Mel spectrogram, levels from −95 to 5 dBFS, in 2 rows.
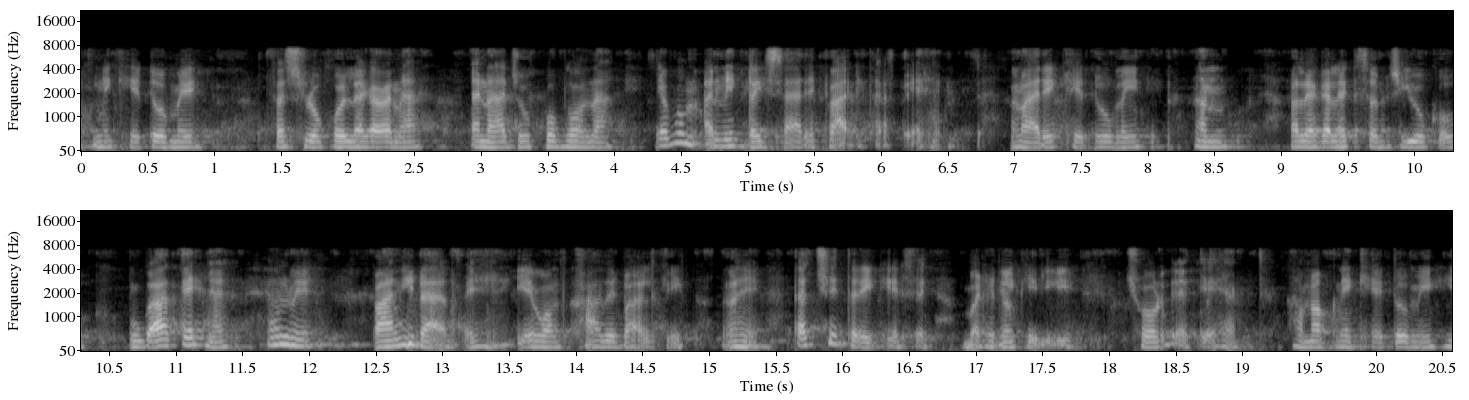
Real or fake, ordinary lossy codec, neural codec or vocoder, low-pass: fake; none; codec, 24 kHz, 1.5 kbps, HILCodec; 7.2 kHz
